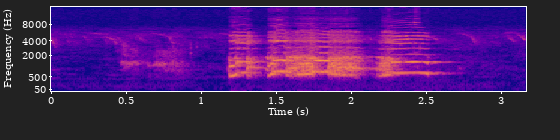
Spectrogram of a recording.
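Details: Aceh red junglefowl lure crow: a soft, muffled note, then one sudden harsh crow in three connected parts lasting about a second and a half.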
